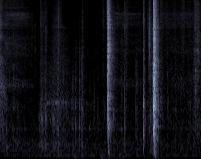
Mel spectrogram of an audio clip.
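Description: A foil pack crinkles.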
